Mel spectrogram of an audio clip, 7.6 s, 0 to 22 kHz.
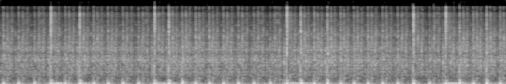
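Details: Petter A11 (A1 series 2) single-cylinder vintage stationary engine, owned 12-13 years, sat damp in a container for four years; slow thumping, irregular hunting beats of uneven strength; rough uneven running, owner suspects fuel starvation from dirt in the carburettor.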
